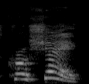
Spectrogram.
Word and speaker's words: Crochet: I wasn't sure how to pronounce his name, and I'm not sure if I even got his first name right, but it's Crochet.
